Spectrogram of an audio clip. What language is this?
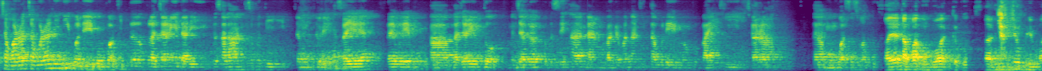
Malay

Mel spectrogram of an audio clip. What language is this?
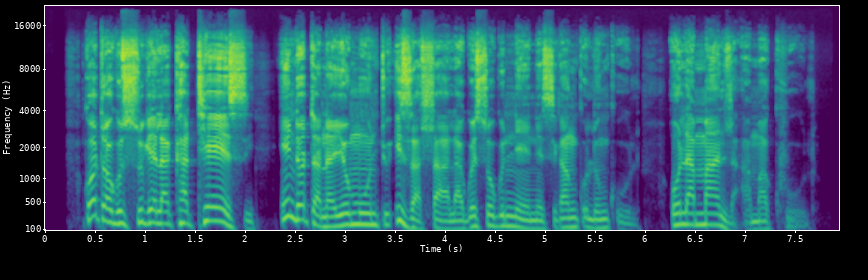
North Ndebele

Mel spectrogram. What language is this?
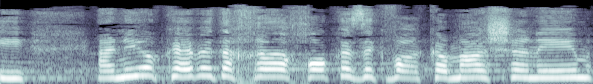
Hebrew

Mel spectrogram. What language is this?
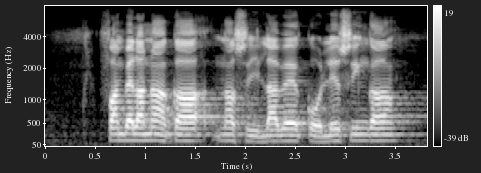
Tsonga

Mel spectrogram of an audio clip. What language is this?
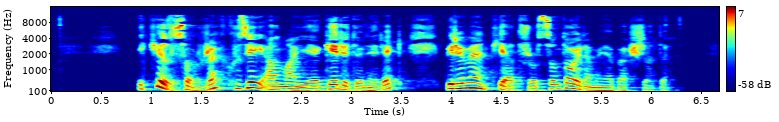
Turkish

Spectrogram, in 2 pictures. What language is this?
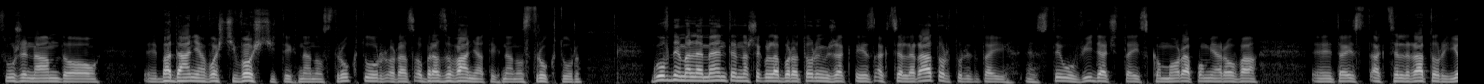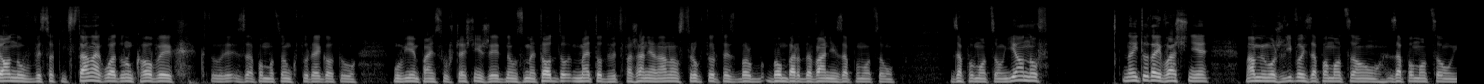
Polish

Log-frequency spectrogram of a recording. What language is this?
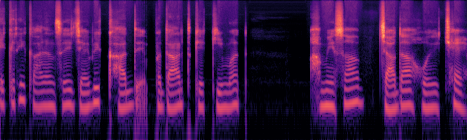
Angika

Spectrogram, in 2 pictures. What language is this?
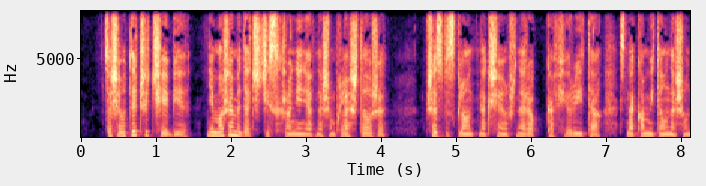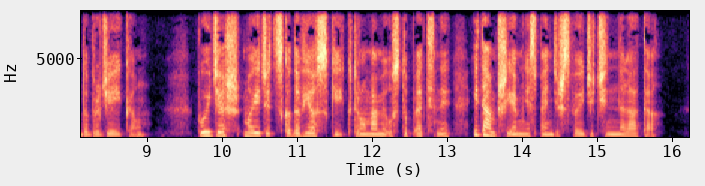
Polish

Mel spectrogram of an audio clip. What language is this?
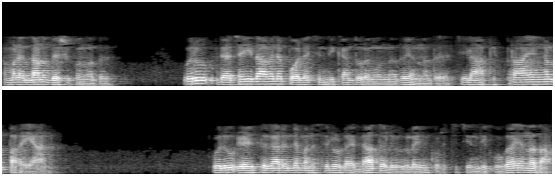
Malayalam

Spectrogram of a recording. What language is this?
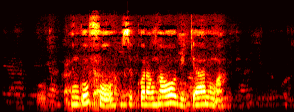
Kinyarwanda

